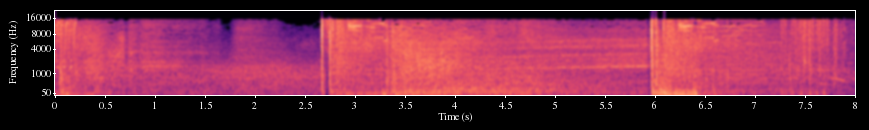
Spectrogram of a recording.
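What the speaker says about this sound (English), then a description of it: "Friendly missile strikes inbound." Missile strike explosions in Call of Duty Advanced Warfare, two sharp loud impacts a few seconds apart, each followed by a long rumbling roar over steady background battle noise.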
